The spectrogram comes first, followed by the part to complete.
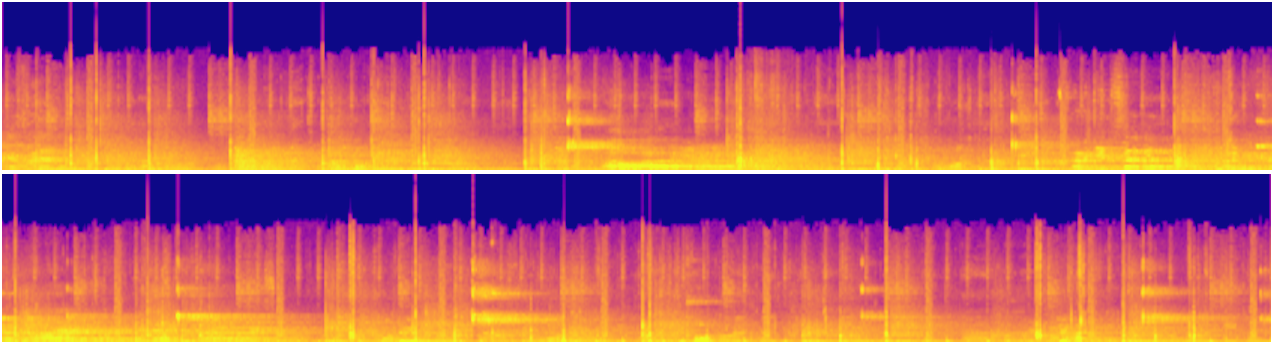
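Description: Basketballs bouncing on a hardwood gym floor during shooting drills, a string of sharp knocks, under a music track whose deep, steady bass line comes in about three seconds in.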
